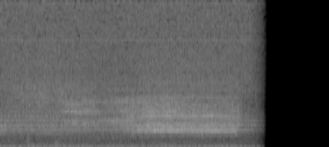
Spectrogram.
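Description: Steady low background rumble with a faint high hum over it, cutting off abruptly about three and a half seconds in.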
